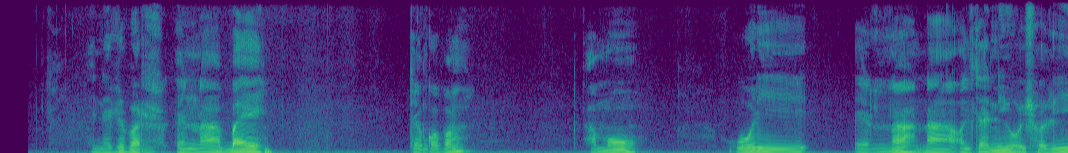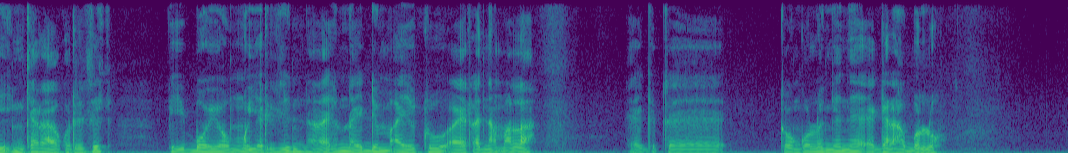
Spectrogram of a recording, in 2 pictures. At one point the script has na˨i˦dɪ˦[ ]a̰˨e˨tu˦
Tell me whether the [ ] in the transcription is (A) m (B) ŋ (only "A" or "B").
A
